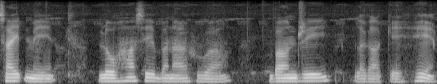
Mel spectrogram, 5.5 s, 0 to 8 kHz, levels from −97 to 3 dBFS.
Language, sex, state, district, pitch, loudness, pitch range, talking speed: Hindi, male, Arunachal Pradesh, Longding, 110 Hz, -20 LUFS, 105-120 Hz, 110 wpm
